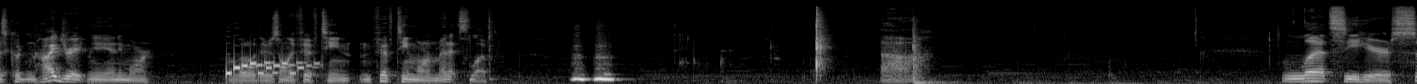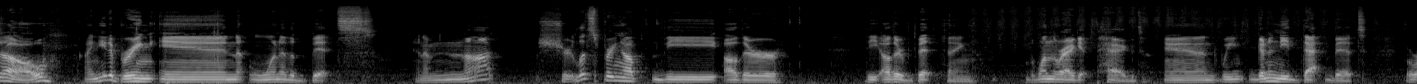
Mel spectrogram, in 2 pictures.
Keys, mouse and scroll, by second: 12.9 click, 14.5-15.2 scroll down 7, 16.2 ctrl+s.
